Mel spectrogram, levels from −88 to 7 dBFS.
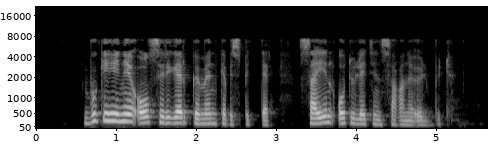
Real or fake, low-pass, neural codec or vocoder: real; 7.2 kHz; none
